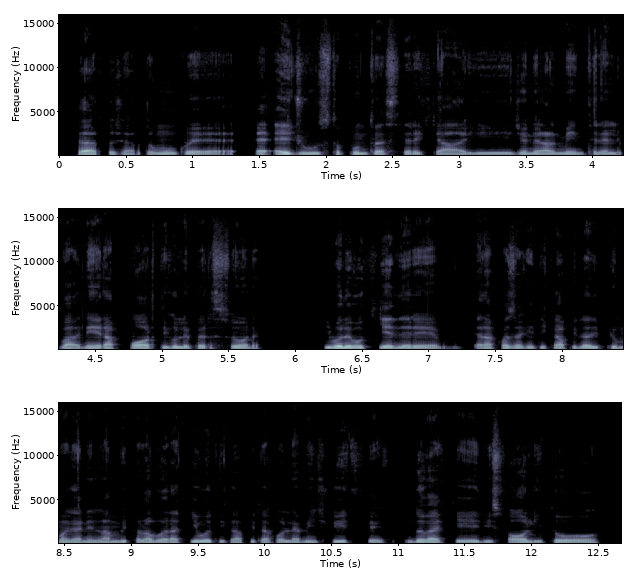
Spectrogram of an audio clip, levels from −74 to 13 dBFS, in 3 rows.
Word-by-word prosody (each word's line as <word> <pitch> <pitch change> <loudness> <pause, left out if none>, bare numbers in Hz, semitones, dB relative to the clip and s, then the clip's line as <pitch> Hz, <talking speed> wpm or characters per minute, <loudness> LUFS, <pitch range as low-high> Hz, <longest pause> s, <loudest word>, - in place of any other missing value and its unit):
Certo, - - +4
certo 75 +3 -6
comunque 80 -4 -1
è - - +1
è 90 0 +7
giusto, 85 0 -1
appunto, 80 -3 0
essere - - -3
chiari 75 0 -2
generalmente 80 0 -1
nelle 85 0 -2
va 85 - +1
nei 85 -1 +1
rapporti 80 -1 +1
con 90 - +2
le 80 - +2
persone. 80 -2 -1 0.4
Ti 95 - 0
volevo 105 +2 +9
chiedere, 80 -7 +2 0.3
è - - -15
una 90 0 0
cosa 95 0 -1
che 95 - -3
ti 90 - -7
capita 90 -1 -1
di 80 -1 +2
più 85 - -4
magari 80 -1 -1
nell'ambito 80 +1 -2
lavorativo 80 +8 +1
o - - +3
ti - - -10
capita 75 - -5
con 80 - -3
le 80 - -1
amicizie? 80 -1 -4
Dov'è 95 -2 +1
che 80 0 -1
di 80 0 -5
solito 80 -2 0
80 Hz, 195 wpm, -24 LUFS, 80-85 Hz, 0.4 s, volevo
